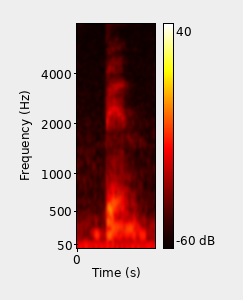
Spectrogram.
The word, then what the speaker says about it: been: past participle been more commonly pronounced as been.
